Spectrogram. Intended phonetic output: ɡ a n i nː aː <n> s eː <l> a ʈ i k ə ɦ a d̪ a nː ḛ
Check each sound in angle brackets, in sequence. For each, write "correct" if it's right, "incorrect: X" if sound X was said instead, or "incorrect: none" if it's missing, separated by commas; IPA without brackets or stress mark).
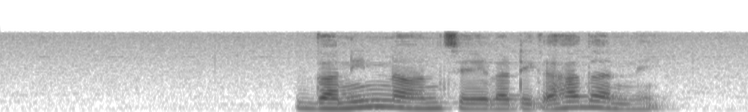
correct, correct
